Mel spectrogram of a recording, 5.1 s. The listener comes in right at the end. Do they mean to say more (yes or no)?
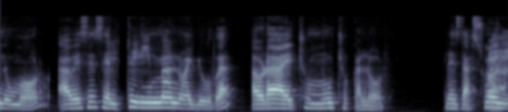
no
